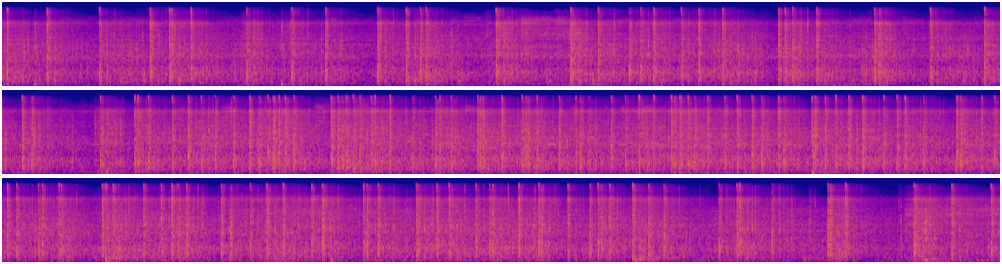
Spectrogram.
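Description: Aerial fireworks display: a dense, unbroken barrage of shell bursts and crackling, many going off close together.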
